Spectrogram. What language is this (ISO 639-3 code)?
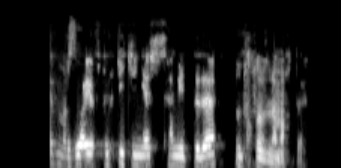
uzb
